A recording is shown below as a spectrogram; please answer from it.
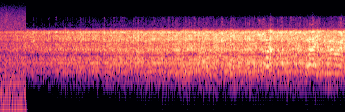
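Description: Steady whirring hum of the space station's cabin fans and equipment, heard through thin, narrow-band downlink audio and slowly getting louder.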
